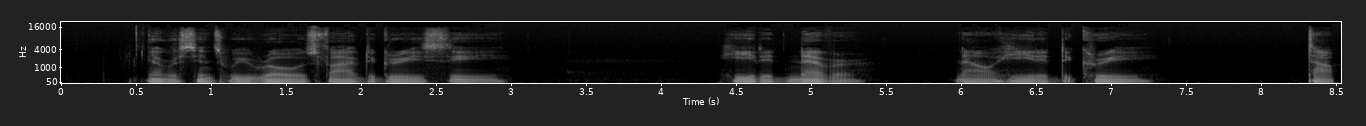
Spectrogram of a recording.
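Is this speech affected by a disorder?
No.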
